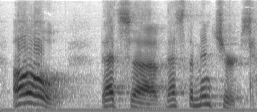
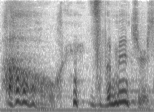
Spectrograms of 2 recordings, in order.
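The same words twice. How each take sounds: First: Imitating wife. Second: High, singsong mocking "oh"; mock echo of wife. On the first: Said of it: "She'll go". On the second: Preacher mimicking his wife's remark in the car, high mock echo. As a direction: echo her in a high, teasing voice. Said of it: "So I'm like".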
